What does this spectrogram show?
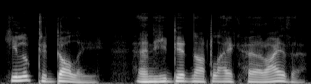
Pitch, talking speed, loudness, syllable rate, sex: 130 Hz, 210 wpm, -18 LUFS, 5.2 syllables/s, male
